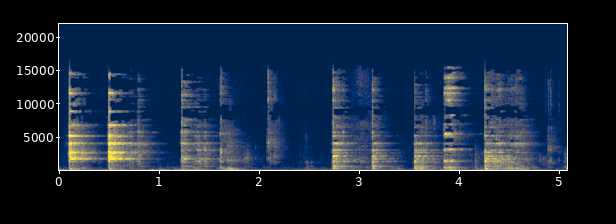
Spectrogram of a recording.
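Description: Metal forks clinking against ceramic plates and bowls: about a dozen sharp, ringing clinks, the two loudest at the start.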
